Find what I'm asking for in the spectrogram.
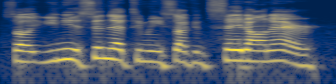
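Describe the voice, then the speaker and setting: Bright high-voiced man, rambling host. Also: quick pace, no echo. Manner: rambling, repeats filler words. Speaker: co-host of a paranormal talk show. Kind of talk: casual live-stream chat.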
